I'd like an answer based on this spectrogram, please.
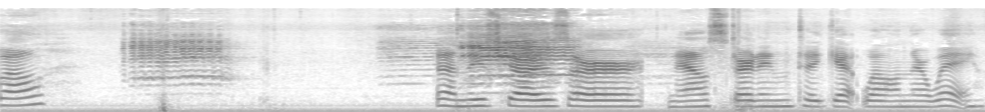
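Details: Bottle-fed lambs at Ewetopia Farms, getting extra milk beyond what their mothers give, start bleating after a quiet stretch with a low hum. Then comes a run of quavering, drawn-out bleats from more than one lamb.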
